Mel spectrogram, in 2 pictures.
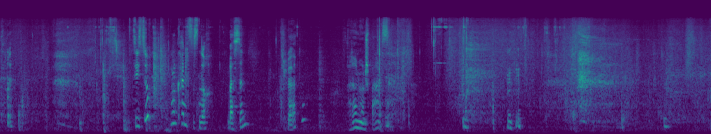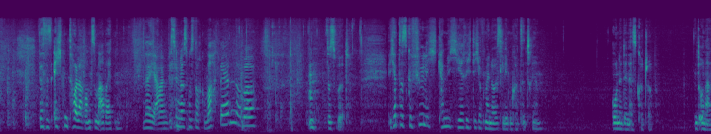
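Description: A second young woman answers in a soft voice, close by.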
